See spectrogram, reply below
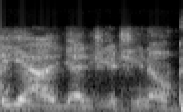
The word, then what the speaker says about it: Giacchino: Austin, in the comments, mentions that he thinks the music was done by Michael Giacchino, however you say his name. – Yeah, Giacchino.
